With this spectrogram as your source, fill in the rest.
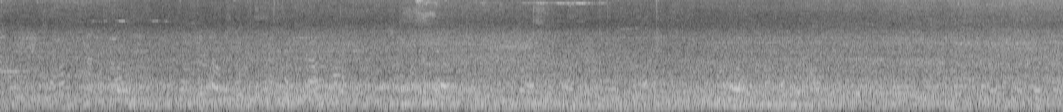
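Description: Cars drive by on a street.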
